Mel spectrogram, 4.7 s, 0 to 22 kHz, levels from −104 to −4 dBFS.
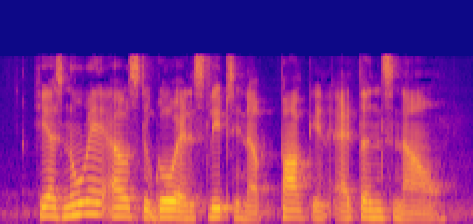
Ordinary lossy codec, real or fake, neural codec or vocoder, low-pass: none; fake; codec, 16 kHz, 8 kbps, FunCodec, trained on LibriTTS, 25 frames a second; none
